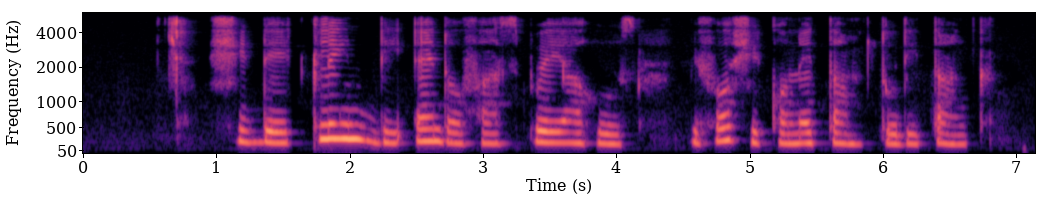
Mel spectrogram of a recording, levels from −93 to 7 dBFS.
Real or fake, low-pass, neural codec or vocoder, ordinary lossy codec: real; 5.4 kHz; none; none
